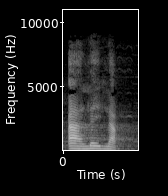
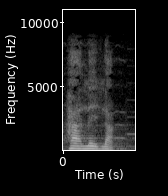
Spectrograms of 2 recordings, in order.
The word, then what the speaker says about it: A Lê Lạc: A Lê Lạc, tên gọi được phiên âm từ Phạn ngữ Haritaki, nên trong một số kinh luật cũng được đọc là Ha Lê Lạc.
